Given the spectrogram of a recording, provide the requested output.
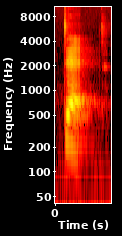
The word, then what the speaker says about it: debt: Subtle, debt, and doubt. So see, in all of those examples, my lips aren't closing and coming together to form the B sound. I'm just pronouncing the T.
